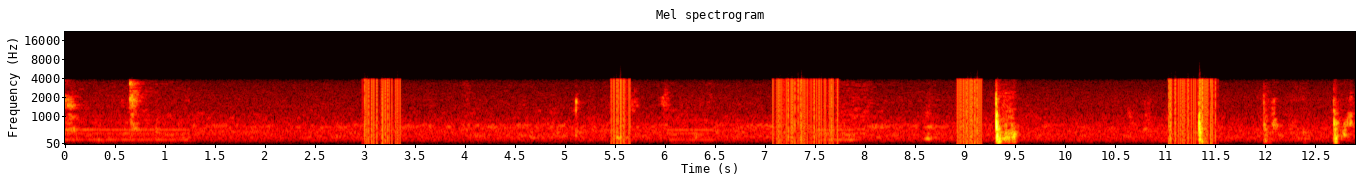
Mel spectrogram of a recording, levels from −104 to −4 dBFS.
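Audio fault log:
2.98–3.36 s, 5.46–5.66 s, 7.08–7.75 s, 8.93–9.18 s and 11.04–11.54 s: bit errors on a digital phone line. Around 0.7 to 1 bit in a hundred flips, each corrupting a single mu-law sample; sign or high-bit hits cause sharp ticks, heard as bursts of crackle over the telephone-band speech.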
